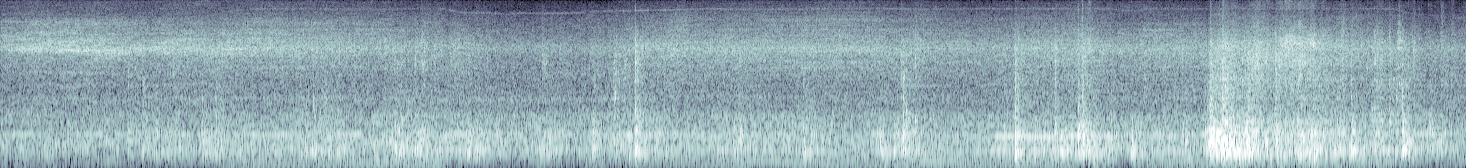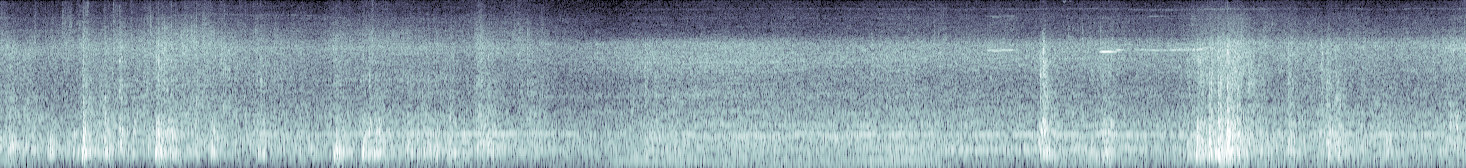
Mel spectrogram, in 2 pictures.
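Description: Demolition excavator at work: its diesel engine and hydraulic whine run steadily while concrete and metal debris cracks, clanks and crashes down over and over, loudest about twelve seconds in and again near the end.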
